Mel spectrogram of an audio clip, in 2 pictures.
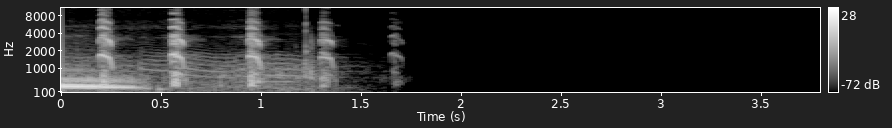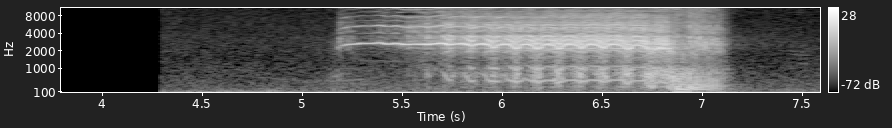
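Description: A mustang gives a few short snorts and clicks, then a loud, shrill whinny lasting about two seconds that quavers steadily and drops low at the end.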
